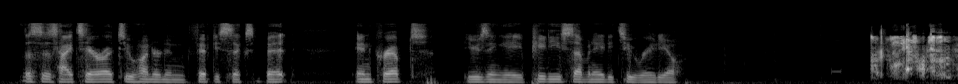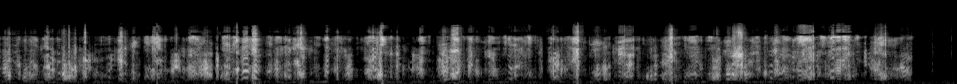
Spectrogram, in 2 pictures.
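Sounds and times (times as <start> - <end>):
Hytera 256-bit encrypted DMR digital radio signal from PD782 handheld radio: 8.7 - 18.8.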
